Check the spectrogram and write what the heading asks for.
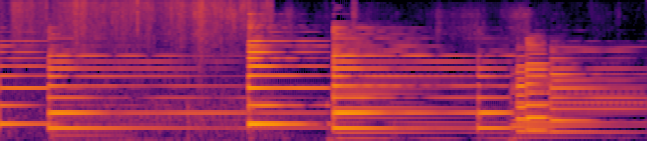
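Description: Slow background piano music: single notes and chords struck every second or so, each ringing out and fading.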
